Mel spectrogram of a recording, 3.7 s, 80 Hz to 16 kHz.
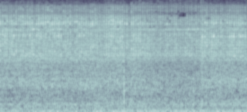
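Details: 1996 Chevrolet Blazer LS, warm idle after running a few minutes for a transmission fluid check, dipstick showing no fluid: low, even idle rumble, steady, no knocks or tapping; normal warm idle.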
